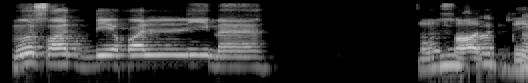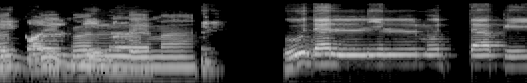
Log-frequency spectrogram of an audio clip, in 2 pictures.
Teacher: jadi tanwinnya enggak dibaca lagi nunnya juga gak dibaca lagi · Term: Idam Kamil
